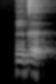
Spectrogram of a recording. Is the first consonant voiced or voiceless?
voiced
